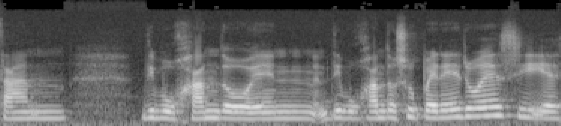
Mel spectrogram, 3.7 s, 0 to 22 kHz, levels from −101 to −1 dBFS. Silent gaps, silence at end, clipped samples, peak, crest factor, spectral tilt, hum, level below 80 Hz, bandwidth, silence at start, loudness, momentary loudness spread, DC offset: none; 0 s; under 0.1%; -6 dBFS; 16 dB; -4.5 dB/octave; none; -54 dBFS; 19 kHz; 0 s; -22 LUFS; 13 LU; under 0.1%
